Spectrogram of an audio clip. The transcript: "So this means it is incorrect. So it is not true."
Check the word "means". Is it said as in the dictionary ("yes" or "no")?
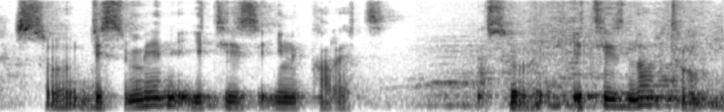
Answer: no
